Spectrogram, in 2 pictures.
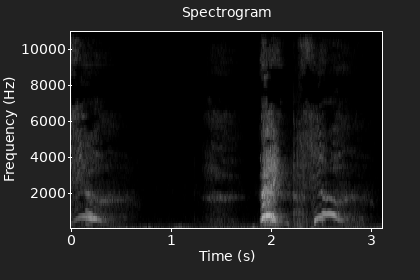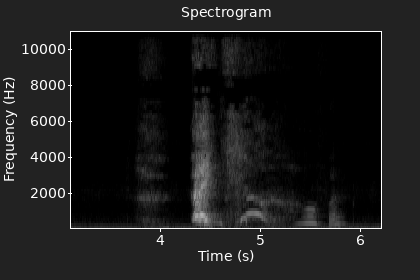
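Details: Girl sneezing, tagged allergies and sinuses: two loud sneezes, each preceded by a short in-breath, then soft vocal sounds over a steady low background hum.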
